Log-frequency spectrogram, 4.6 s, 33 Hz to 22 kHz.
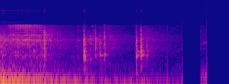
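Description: Dying echo and rumble of a loud bang, a balloon of HHO gas exploding after a backfire through a 26cc weed-eater engine's carburetor, fading away over about two seconds. Three sharp knocks come along the way, and the sound cuts off about three and a half seconds in.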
